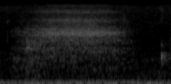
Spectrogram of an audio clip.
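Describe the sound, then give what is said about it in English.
A long, steady breath drawn in through the nose during a guided breathing exercise, breathing into the belly, lungs and crown; airy with a slight snuffling hiss, lasting under two seconds with no one speaking. “Breathing into our belly, into our lungs, into our crown.”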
